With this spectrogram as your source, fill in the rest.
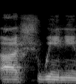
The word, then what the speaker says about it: Ashwini: So it's the first nakshatra is pronounced Ashwini Nakshatra.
